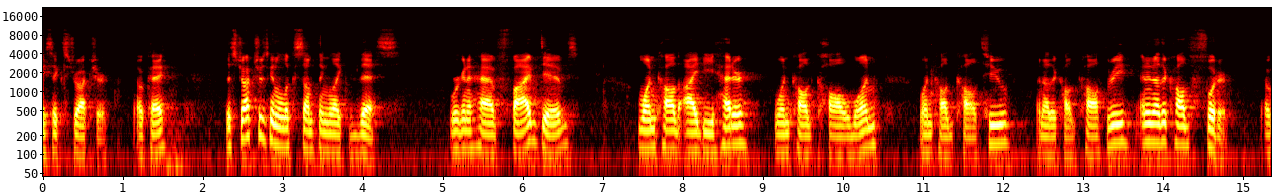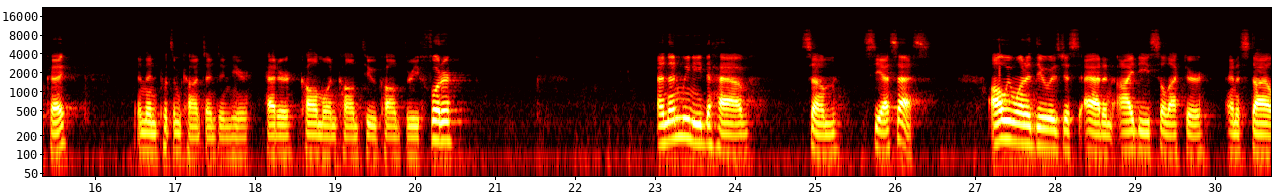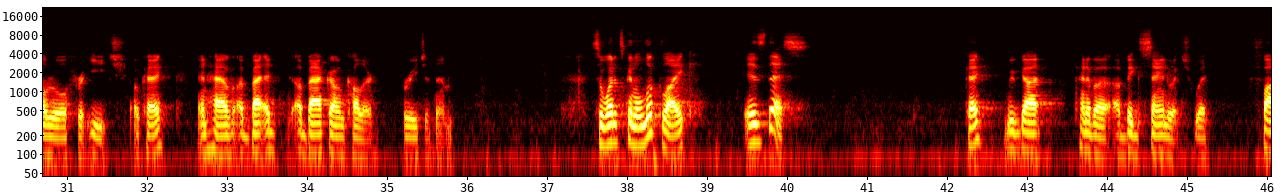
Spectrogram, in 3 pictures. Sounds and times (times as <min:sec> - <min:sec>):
Speech: 0:00.0 - 0:01.7, 0:02.3 - 0:06.8, 0:07.4 - 0:15.8, 0:16.5 - 0:20.7, 0:23.0 - 0:26.6, 0:27.2 - 0:35.8, 0:37.6 - 0:40.3, 0:42.2 - 0:45.3.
